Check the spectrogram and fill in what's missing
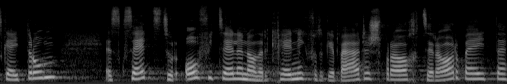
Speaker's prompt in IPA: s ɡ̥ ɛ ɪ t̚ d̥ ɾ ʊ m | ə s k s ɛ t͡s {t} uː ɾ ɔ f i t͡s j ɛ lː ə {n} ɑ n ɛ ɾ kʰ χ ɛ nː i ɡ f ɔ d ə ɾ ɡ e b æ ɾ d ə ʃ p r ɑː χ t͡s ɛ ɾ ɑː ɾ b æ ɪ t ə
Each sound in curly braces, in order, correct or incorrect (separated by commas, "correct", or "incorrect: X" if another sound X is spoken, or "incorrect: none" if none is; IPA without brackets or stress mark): incorrect: t͡s, correct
